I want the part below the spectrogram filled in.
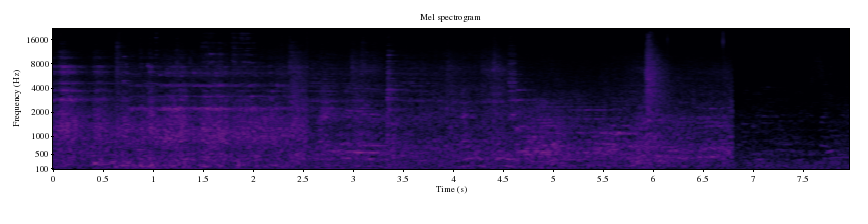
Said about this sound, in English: I took a metro from Marienplatz metro station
